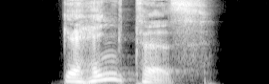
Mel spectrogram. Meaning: strong/mixed nominative/accusative neuter singular of gehängt
- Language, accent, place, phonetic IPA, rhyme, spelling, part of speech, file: German, Germany, Berlin, [ɡəˈhɛŋtəs], -ɛŋtəs, gehängtes, adjective, De-gehängtes.ogg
